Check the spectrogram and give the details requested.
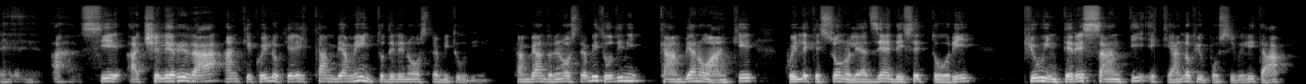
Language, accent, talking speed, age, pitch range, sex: Italian, native, 145 wpm, 30-49, 120-155 Hz, male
